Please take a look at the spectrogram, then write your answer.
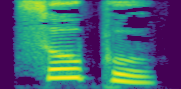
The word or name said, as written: ಸೋಪು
